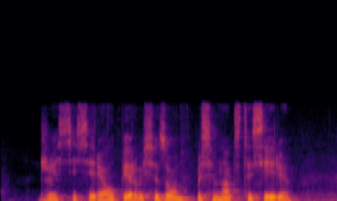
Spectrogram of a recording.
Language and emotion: Russian, neutral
